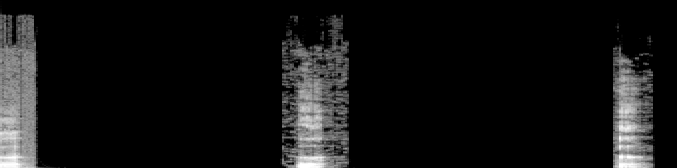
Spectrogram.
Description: Large compilation of burps.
